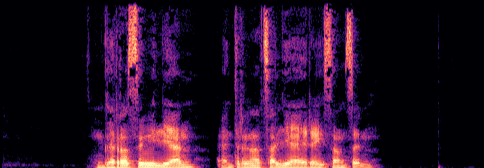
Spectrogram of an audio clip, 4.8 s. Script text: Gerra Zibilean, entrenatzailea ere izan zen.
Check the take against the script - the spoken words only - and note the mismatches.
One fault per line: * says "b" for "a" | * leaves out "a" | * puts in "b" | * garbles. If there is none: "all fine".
all fine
